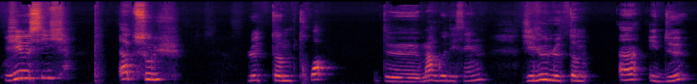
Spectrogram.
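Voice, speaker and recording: Booktuber, female, very mellow dark tone, chatty and eager, casual vlog delivery. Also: a little high, lively intonation, takes it slowly, long pauses. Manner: chatty, enthusiastic, ends phrases with "quoi". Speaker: book vlogger. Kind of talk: casual chat about her reading pile.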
